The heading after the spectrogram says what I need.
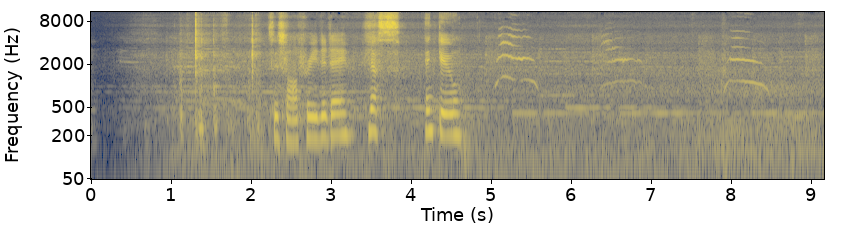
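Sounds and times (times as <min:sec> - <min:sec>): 
steady hum: 0:00.3 - 0:09.1
speech: 0:02.3 - 0:04.8
kitten meowing in a supermarket: 0:05.0 - 0:05.7, 0:06.3 - 0:07.0, 0:07.9 - 0:08.6.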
